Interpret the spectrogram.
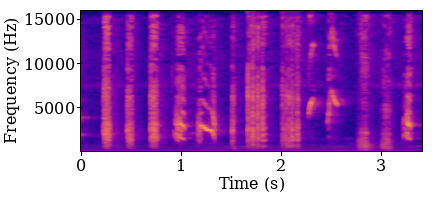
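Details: Javan myna tutor song for young birds; loud harsh squawks and grating bursts, several rapid clicks and a couple of thin whistles, roughly four notes per second.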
